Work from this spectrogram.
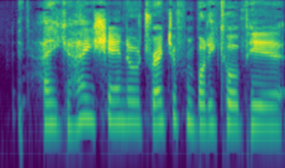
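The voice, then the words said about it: Man putting on a girl's voice. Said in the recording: “I actually put a girl's voice on.”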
